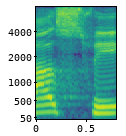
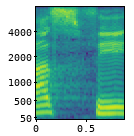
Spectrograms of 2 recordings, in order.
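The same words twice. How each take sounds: The two takes are said the same way.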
